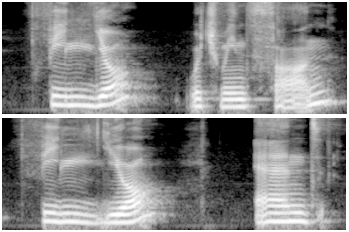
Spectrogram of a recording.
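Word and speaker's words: figlio: You have the three letters g l i. This sounds like le in millions. It's a softer than a plain l. You have words like filio which means son, fio, and alio which means garlic.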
